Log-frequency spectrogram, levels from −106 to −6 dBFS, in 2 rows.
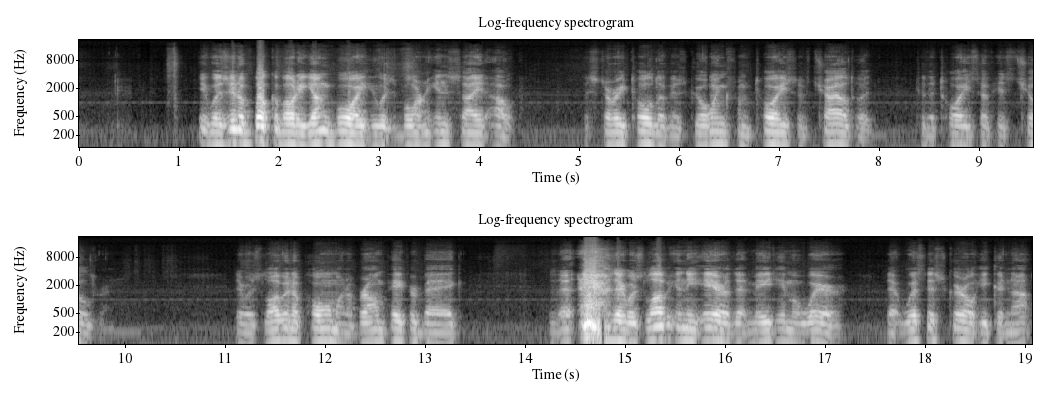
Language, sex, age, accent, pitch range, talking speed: English, male, 60-79, American, 90-115 Hz, 180 wpm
